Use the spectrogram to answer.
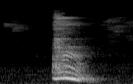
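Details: A single strong, forceful cough after quiet deep breathing: an effective (controlled) cough demonstrated by a male patient in nursing practice. He breathes in through the nose, out through the mouth, and holds three seconds, to bring up a sputum specimen.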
